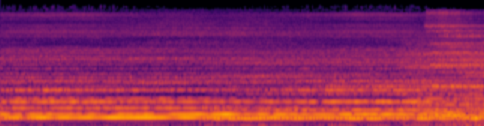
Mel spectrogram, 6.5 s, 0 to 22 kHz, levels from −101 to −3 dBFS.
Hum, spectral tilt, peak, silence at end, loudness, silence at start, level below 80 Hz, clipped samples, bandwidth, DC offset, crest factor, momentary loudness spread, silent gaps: none; -3.5 dB/octave; -16 dBFS; 0 s; -29 LUFS; 0 s; -58 dBFS; under 0.1%; 16 kHz; under 0.1%; 12 dB; 4 LU; none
